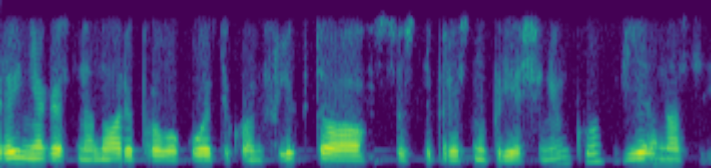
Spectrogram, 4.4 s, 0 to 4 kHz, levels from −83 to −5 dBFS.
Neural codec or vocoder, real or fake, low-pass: none; real; 3.6 kHz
